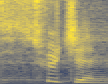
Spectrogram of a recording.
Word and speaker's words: Sujin: And I said, "It's suchin." So, I didn't know how to speak Korean. So, I said sujin in a very Korean pronunciation. It's suchin.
